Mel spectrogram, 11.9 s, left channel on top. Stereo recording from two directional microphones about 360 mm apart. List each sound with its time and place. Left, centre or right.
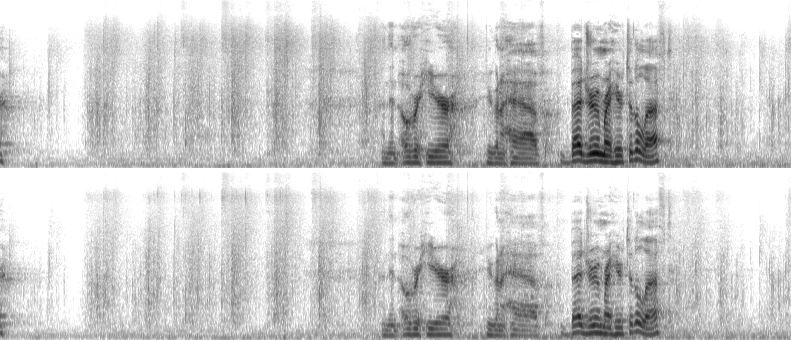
5.8 s a man's voice: centre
